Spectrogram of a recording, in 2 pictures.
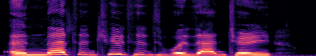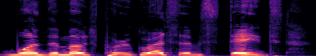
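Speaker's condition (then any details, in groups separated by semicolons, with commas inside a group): Cerebral palsy; wears down with age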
